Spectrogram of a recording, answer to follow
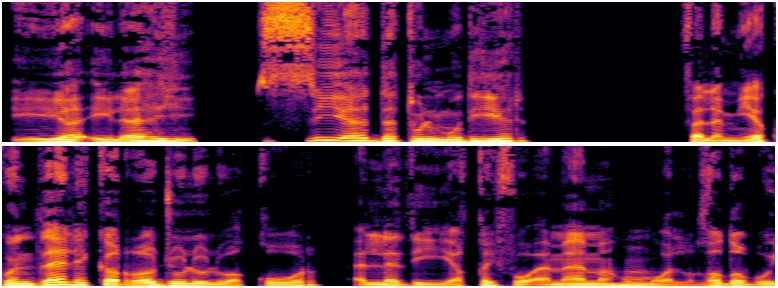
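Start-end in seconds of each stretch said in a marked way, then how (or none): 0.1-2.6 higher, alarmed exclamation; a touch of shocked dismay; dismayed murmur. A narrator's reading. Colleague paling at seeing the director, dismayed. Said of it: "شحب وجه قدري وهو يغمغم".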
